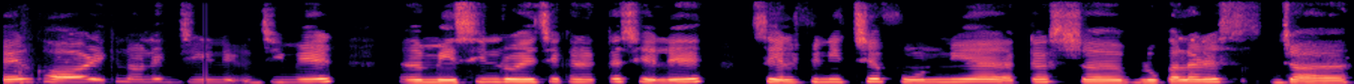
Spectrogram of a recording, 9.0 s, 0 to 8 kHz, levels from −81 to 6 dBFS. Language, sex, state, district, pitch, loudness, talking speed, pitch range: Bengali, female, West Bengal, Dakshin Dinajpur, 240 Hz, -15 LUFS, 165 wpm, 230-255 Hz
